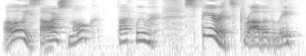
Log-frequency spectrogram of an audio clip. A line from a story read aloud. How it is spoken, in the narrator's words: laughed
